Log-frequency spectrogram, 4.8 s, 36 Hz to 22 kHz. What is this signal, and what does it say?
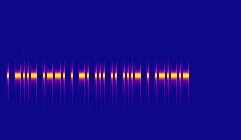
Morse code, heard as a keyed tone, about 32 wpm, 700 Hz. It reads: EXPENSIVE.
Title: Pangram Challenge v2 - 30wpm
